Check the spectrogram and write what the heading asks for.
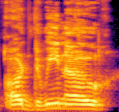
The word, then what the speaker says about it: Arduino: If you like to control your little Arduino, is that how you pronounce it?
